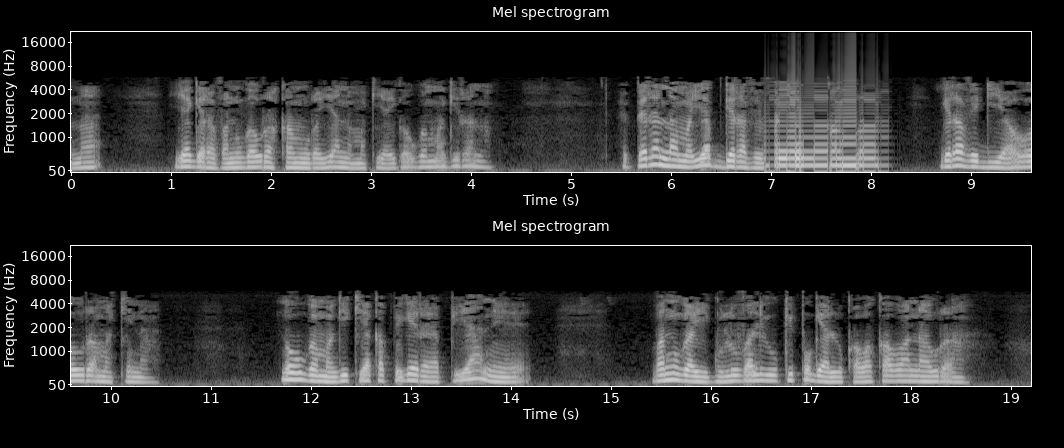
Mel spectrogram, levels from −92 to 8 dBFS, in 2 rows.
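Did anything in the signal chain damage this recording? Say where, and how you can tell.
Yes. Throughout, there's a watery, swirly texture, likely MP3 compression at the codec stage. It points to a low bitrate, around 24 kbps.

From 6.93 to 8.28 s, after "pere nama ia gera" and before "gera vegiaao", the sound becomes a rigid 200 Hz buzz. This is robotic sound from repeated short buffers, likely at the driver or buffer stage, with 5 ms chunks looped over the whole stretch.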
